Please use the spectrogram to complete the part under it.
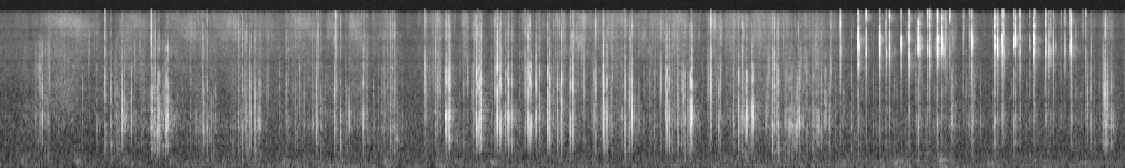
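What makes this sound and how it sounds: Long nails scratch black cotton denim jeans worn on the body, moving over the thigh, the back pocket and the front waistband. The fast scratching is a quiet stream of dry, bright rasps and crinkly scrapes with little low end, growing denser and sharper toward the end.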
